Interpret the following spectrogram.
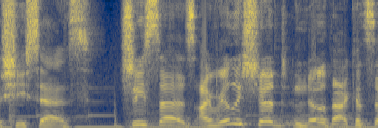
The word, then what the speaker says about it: Shesez: Am I pronouncing your name right? It's actually Shesez.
